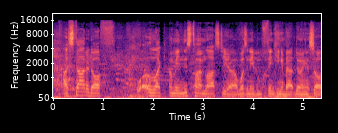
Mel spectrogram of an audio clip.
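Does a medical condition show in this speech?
No.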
